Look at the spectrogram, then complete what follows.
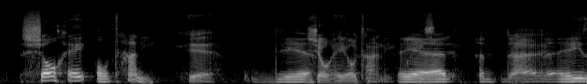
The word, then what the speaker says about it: Ohtani: trying to use to say his name properly otani shohei ohtani yeah yeah otani yeah he's a different breed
